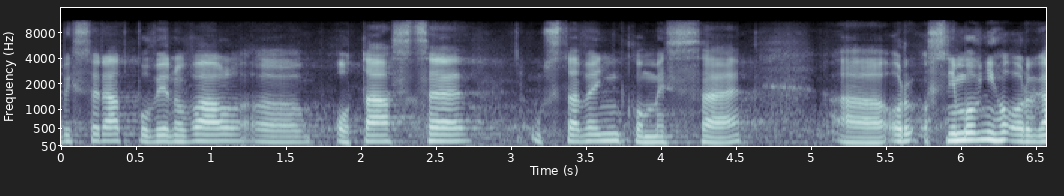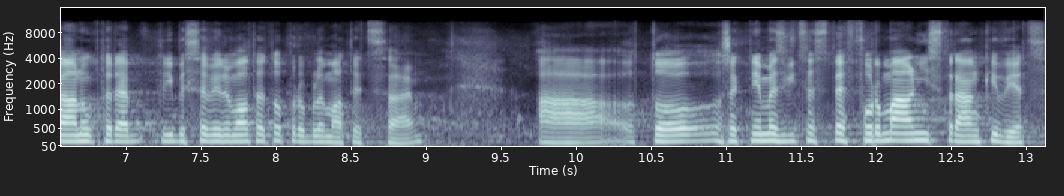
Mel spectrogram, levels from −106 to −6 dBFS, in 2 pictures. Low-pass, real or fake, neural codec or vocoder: 10.8 kHz; fake; codec, 24 kHz, 3.1 kbps, DualCodec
